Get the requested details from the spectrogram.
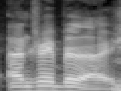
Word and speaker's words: Balazs: Andre Balazs.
